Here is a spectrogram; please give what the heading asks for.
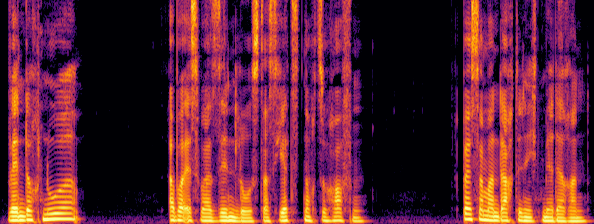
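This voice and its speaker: A man narrating an audiobook in a measured, even storytelling manner. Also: mid-range voice, no echo. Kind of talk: scripted narration.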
